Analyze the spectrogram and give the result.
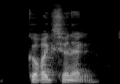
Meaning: correctional
- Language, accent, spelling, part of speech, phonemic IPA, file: French, France, correctionnel, adjective, /kɔ.ʁɛk.sjɔ.nɛl/, LL-Q150 (fra)-correctionnel.wav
